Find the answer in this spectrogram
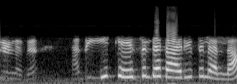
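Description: A woman speaking Malayalam over a telephone line, with the thin, narrow sound of a phone call and a brief pause about half a second in.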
